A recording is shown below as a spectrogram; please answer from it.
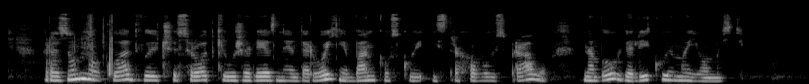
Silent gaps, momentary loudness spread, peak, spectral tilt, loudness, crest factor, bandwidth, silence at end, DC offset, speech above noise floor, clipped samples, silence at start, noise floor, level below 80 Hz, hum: none; 11 LU; -8 dBFS; -5.5 dB/octave; -27 LUFS; 20 dB; 11.5 kHz; 0.65 s; under 0.1%; 38 dB; under 0.1%; 0.2 s; -65 dBFS; -74 dBFS; none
